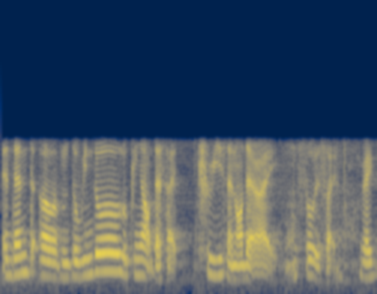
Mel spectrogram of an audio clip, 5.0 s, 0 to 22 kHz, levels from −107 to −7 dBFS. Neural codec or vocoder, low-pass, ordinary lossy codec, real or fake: none; 3.6 kHz; none; real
